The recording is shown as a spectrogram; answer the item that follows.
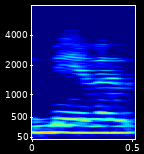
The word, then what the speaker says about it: Miro: they just remember that miro is your hero i mean that's how you pronounce it nice uh i've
